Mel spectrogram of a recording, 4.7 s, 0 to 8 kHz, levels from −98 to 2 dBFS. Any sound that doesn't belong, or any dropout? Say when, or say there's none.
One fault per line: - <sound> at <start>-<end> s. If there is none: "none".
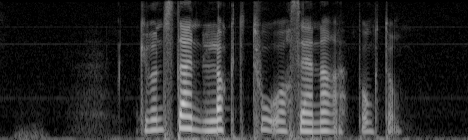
none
